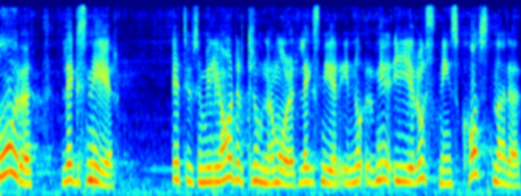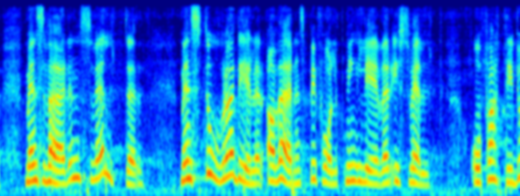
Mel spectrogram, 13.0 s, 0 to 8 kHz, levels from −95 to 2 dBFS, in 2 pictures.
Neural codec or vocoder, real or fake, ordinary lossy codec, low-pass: codec, 24 kHz, 6 kbps, HILCodec; fake; none; 7.2 kHz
